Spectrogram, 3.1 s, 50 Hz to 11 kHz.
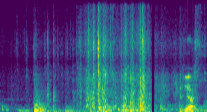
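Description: Racing pigeons from a 100 km race loft coo loudly and close, with a couple of throaty calls and some rustling; a voice speaks over them.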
